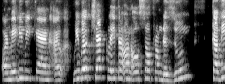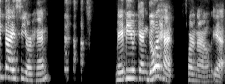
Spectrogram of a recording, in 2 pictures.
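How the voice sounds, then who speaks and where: A woman moderating a panel discussion and taking questions, relaxed and hesitant with many fillers. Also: high-pitched, unhurried.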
